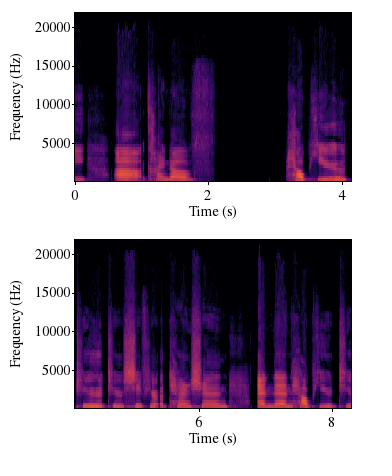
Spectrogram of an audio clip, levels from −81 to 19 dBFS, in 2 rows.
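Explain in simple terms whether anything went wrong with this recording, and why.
Sample clock jitter runs through the whole speech clip: the recording clock wobbled by a microsecond or two, adding a faint hiss that grows on loud, bright sounds.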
